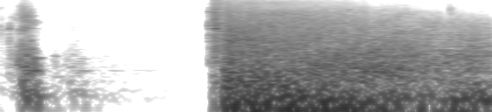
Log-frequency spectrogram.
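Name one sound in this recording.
A rocket launcher fires with a heavy blast.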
